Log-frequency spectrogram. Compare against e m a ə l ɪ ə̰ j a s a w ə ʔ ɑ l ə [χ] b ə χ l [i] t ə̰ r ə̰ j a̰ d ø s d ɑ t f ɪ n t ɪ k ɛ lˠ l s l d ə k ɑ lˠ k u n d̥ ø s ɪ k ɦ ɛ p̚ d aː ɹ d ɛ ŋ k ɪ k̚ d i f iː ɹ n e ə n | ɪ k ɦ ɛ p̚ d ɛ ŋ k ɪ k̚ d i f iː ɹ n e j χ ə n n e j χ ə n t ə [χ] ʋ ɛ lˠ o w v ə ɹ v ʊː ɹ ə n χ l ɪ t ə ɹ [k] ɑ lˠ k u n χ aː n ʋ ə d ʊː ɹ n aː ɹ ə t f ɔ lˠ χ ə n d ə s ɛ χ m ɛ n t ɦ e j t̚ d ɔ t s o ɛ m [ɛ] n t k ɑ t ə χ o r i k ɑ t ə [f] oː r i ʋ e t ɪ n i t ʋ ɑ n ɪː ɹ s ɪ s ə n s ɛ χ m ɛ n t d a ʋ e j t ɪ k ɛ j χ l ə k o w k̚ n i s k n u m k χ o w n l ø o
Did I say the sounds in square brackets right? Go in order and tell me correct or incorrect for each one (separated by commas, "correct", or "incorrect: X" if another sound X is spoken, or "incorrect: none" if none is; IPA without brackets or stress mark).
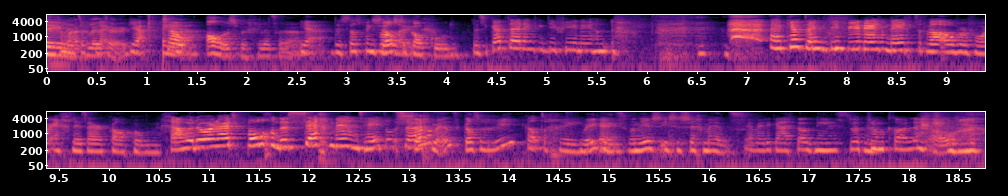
incorrect: s, incorrect: ɪ, correct, correct, correct, incorrect: χ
